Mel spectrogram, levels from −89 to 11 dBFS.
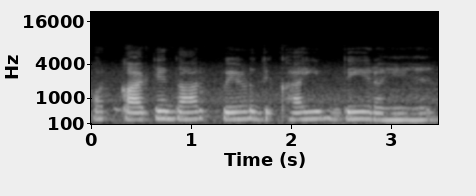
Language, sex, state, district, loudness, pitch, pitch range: Hindi, female, Bihar, Jahanabad, -18 LUFS, 210 Hz, 200-225 Hz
